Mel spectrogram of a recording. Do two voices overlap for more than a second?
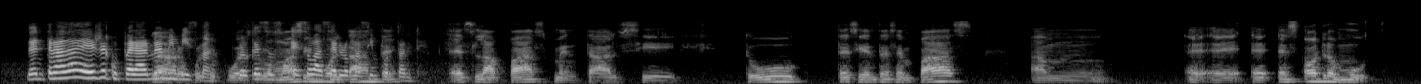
Yes, from 1.5 s

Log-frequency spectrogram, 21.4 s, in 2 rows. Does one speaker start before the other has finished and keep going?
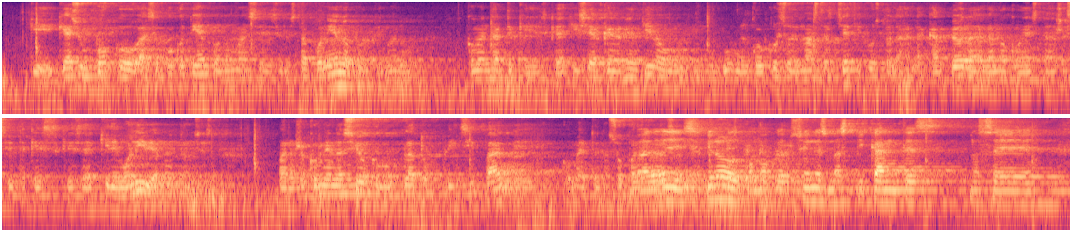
Yes, from 16.9 s

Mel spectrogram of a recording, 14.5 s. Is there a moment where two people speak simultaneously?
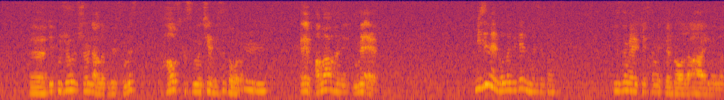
No

